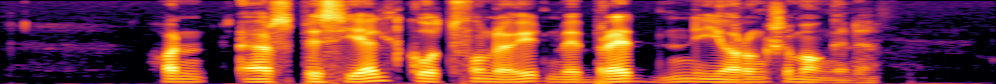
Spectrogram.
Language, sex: Norwegian, male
